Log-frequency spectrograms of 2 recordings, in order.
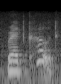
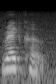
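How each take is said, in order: First: The stress is on coat. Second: The stress is on red. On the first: It is a literal description of a coat. "coat is more important than the color of it" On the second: It is a compound with its own meaning. "the stress goes on the first syllable"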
